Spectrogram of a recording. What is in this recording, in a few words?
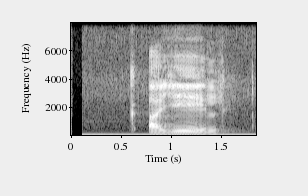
"Mercado", Q'eqchi'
